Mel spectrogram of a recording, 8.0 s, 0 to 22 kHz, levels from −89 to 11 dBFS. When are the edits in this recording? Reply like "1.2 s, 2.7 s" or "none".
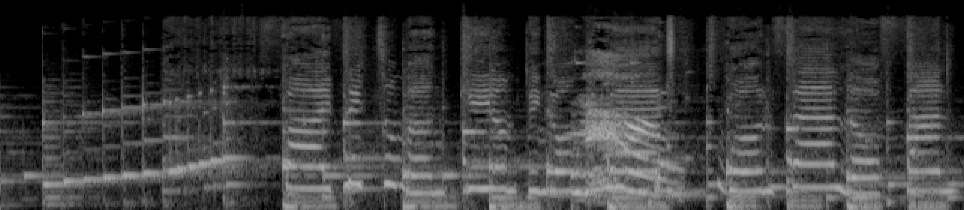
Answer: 4.1 s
